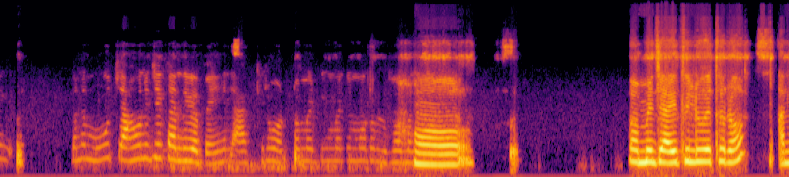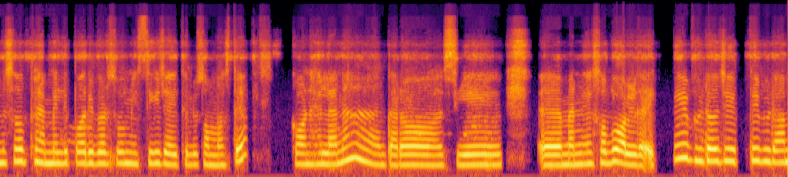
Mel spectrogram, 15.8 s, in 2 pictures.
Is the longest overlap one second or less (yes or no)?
yes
